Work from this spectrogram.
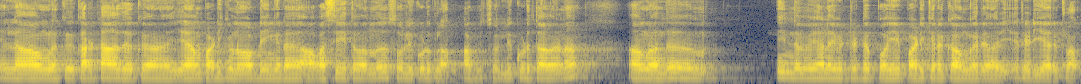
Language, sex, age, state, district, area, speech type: Tamil, male, 30-45, Tamil Nadu, Erode, rural, spontaneous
